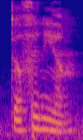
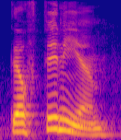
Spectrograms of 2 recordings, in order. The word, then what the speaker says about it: Delphinium: The flower is spel pronounced like this. Delphinium. Delphinium.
